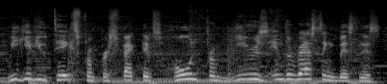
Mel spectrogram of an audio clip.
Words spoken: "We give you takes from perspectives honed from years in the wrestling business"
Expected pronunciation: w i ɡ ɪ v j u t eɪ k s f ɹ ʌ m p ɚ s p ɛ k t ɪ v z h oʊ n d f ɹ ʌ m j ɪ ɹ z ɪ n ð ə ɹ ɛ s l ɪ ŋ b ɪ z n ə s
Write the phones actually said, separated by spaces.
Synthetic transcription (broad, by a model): w i ɡ ɪ v j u t eɪ k s f ɹ ʌ m p ɚ s p ɛ k t ɪ v z h oʊ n f ɹ ʌ m j ɪ ɹ z ɪ n ð ə ɹ ɛ s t ɪ ŋ b ɪ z n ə s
